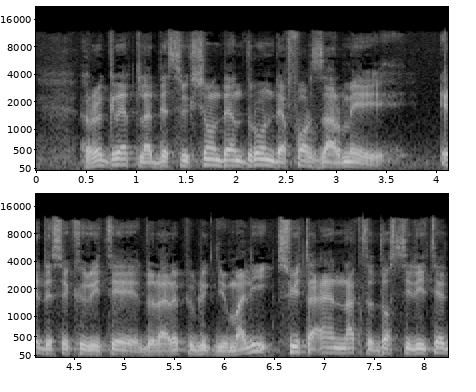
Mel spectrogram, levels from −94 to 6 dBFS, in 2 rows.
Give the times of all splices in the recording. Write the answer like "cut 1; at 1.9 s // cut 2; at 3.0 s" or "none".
cut 1; at 6.5 s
